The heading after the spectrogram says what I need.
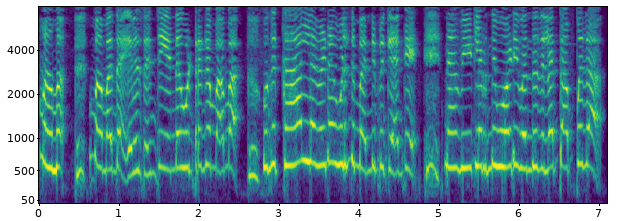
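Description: A woman's voice: very high-pitched, fairly even intonation, brisk, pushed and bright, no echo, clean studio sound. A woman voicing a frightened young woman with a Tirunelveli accent, pleading tearfully with her uncle in a cartoon. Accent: Tirunelveli Tamil.

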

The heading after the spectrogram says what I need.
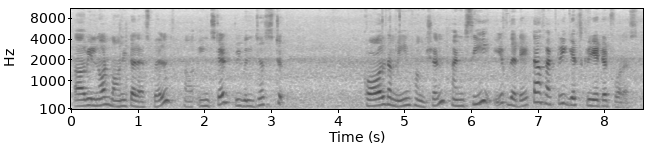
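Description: A woman narrating a screen-recorded software tutorial, methodical and step-by-step, with frequent "okay" and "uh" fillers. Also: mid-range voice, lively intonation, moderate pace. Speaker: tech tutorial presenter. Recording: noticeable background noise.

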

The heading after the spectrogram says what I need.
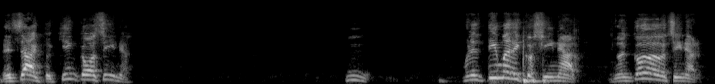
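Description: Argentine male seminar instructor, high-pitched, animated and repetitive, addresses the group by name. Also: unhurried, pauses often, slightly rough. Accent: Argentine Spanish. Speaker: negotiation instructor. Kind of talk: live seminar lecture to a group.

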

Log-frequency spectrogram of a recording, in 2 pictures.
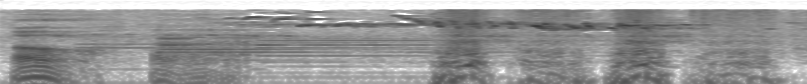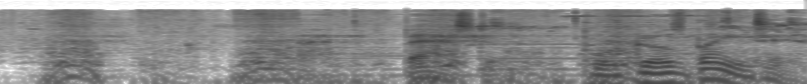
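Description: An actor playing a steady middle-aged survivor who used to be a professor, speaking in a calm, measured, gentle way. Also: male voice, very deep voice, creaky, over music, heavily acted. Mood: sober.

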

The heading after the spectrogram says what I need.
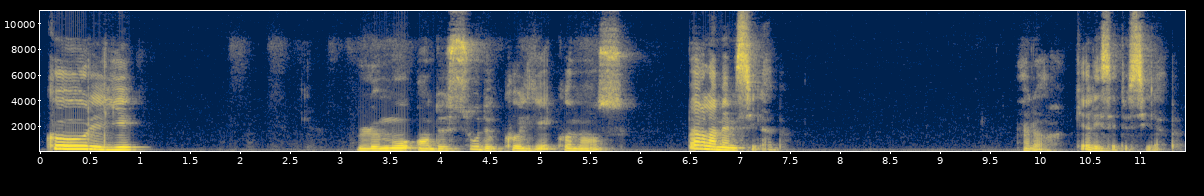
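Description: A woman teaching a reading lesson to a young child, sounding out syllables slowly and clearly and asking the child questions. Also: low voice, lively intonation, warm tone. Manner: slow, clear, syllable by syllable, addressing the child directly.

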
